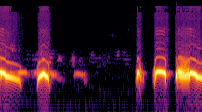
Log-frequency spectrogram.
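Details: Spotted dove calling to incite fighting: two phrases of mellow, hollow coos, each opening with short rounded notes and closing on a longer, quavering coo that drops in pitch, separated by a brief pause.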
